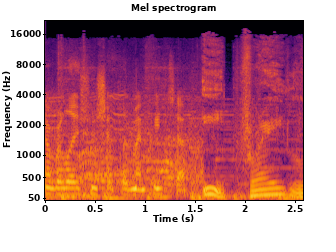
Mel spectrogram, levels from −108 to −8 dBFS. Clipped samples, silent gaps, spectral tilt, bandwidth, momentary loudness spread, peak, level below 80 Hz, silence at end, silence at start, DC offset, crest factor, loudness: under 0.1%; none; -5.5 dB/octave; 17.5 kHz; 3 LU; -10 dBFS; -38 dBFS; 0 s; 0 s; under 0.1%; 14 dB; -26 LUFS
